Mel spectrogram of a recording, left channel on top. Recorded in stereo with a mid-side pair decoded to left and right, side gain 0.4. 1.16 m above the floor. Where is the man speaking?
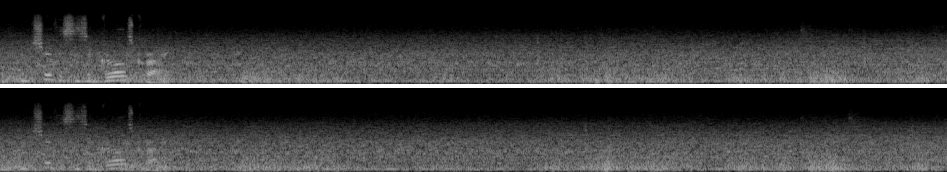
45° left.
